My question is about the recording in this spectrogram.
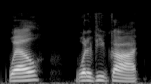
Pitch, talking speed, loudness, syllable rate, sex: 170 Hz, 200 wpm, -16 LUFS, 5.2 syllables/s, female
